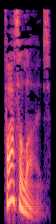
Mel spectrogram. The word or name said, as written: fossilize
